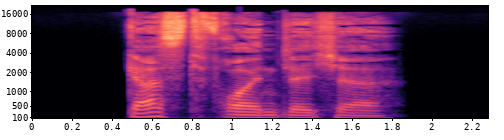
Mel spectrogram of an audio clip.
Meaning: inflection of gastfreundlich: 1. strong/mixed nominative/accusative feminine singular 2. strong nominative/accusative plural 3. weak nominative all-gender singular
- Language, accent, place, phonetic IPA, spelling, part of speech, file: German, Germany, Berlin, [ˈɡastˌfʁɔɪ̯ntlɪçə], gastfreundliche, adjective, De-gastfreundliche.ogg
